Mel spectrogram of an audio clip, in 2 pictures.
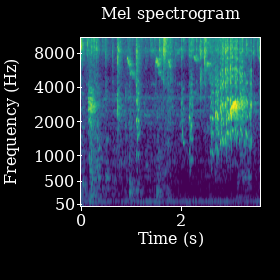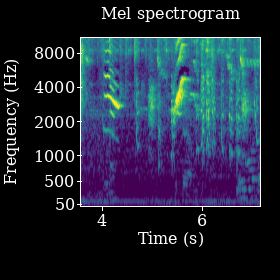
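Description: A grey-cheeked bulbul gives harsh, squawky chattering with sharp, high, sliding chirps in quick bursts. A low steady hum runs underneath.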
